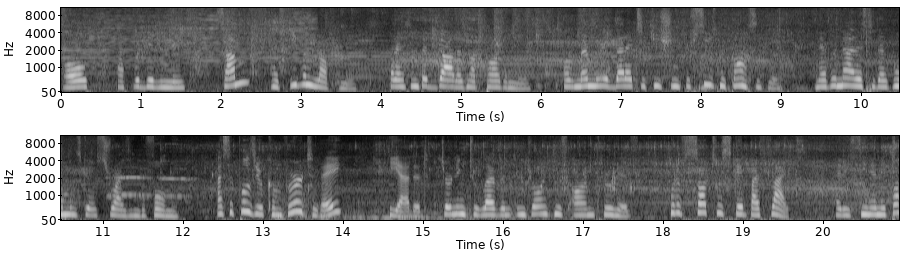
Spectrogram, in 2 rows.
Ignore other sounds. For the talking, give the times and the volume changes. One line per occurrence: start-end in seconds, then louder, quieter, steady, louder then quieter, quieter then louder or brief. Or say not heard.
0.0-20.9 steady.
